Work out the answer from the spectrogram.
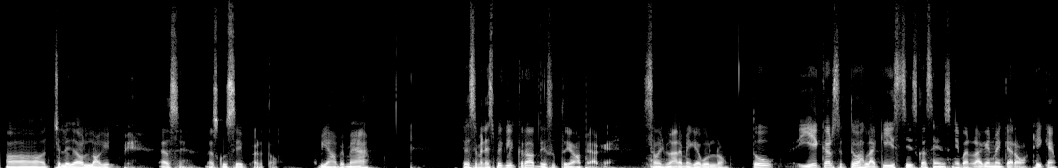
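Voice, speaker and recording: A man's voice: fairly low pitch, animated, quick pace, warm tone, no echo. A man giving a casual screen-recorded coding lesson, mixing English tech words into his talk and often checking whether the viewer follows. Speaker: coding tutor.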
